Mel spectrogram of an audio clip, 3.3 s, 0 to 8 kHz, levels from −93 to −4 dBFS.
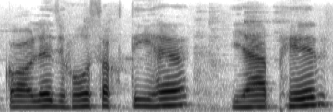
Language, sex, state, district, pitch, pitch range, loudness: Hindi, male, Bihar, Patna, 170 Hz, 155-185 Hz, -14 LUFS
